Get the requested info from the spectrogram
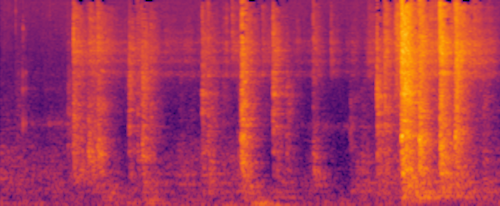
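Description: Showdown rally: the rattle ball is knocked by wooden bats and clacks against the wooden side walls of the table. There are a few sharp knocks, and the loudest comes about four seconds in.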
